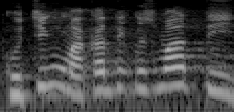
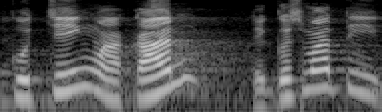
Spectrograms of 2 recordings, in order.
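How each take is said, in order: First: It runs on without a pause after makan. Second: There is a pause after the word makan. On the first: The cat is eating a mouse that is already dead. "Jadi kucingnya tadi makan tikus yang udah mati begitu" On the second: A cat is eating, and separately a mouse is dead. "Berarti kucing makan, ada kucing yang makan, kemudian ada tikus mati"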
